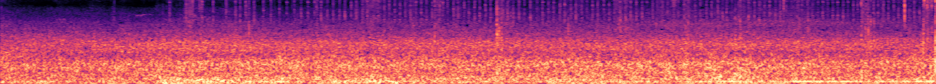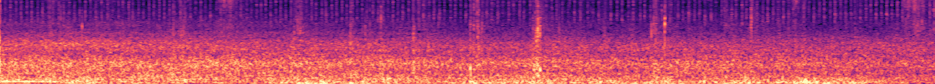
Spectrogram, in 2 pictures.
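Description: Steady road traffic noise from a busy main road, an even rushing sound with a low hum lasting a few seconds in the middle.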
